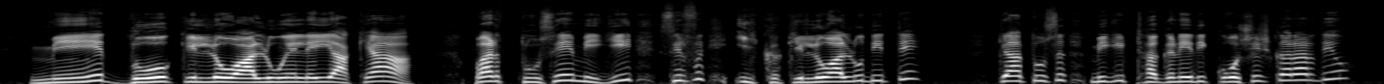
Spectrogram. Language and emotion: Dogri, angry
